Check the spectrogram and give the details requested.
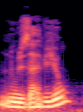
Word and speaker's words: nous avions: Nous avions, final S not pronounced, and then little liaison, nous avions.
